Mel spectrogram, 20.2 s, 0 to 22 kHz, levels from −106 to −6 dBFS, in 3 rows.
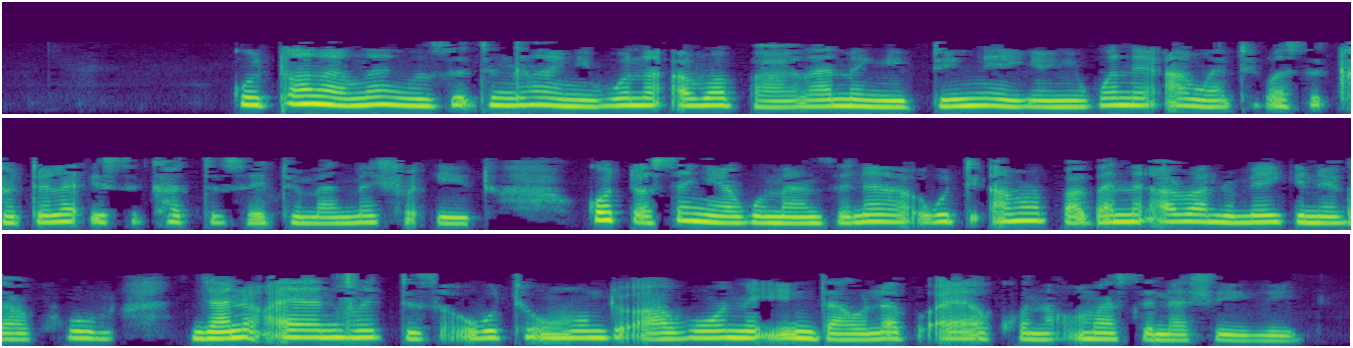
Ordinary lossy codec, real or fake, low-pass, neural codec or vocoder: MP3, 24 kbps; fake; 7.2 kHz; codec, 24 kHz, 0.9 kbps, WavTokenizer, small release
